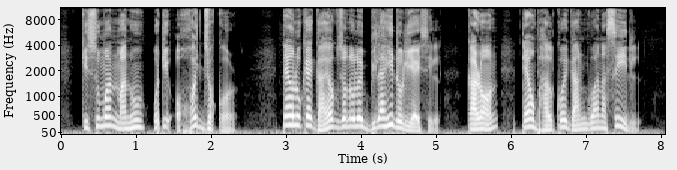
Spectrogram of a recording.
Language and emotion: Assamese, disgusted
